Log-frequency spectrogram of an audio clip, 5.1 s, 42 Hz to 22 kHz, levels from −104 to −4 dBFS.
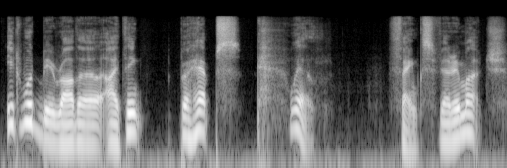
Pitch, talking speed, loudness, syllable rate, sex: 130 Hz, 105 wpm, -17 LUFS, 4.2 syllables/s, male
